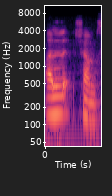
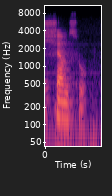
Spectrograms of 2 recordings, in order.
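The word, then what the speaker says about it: الشمس: solar letter for example ashams or al-shams is pronounced as shamsu no change takes place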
